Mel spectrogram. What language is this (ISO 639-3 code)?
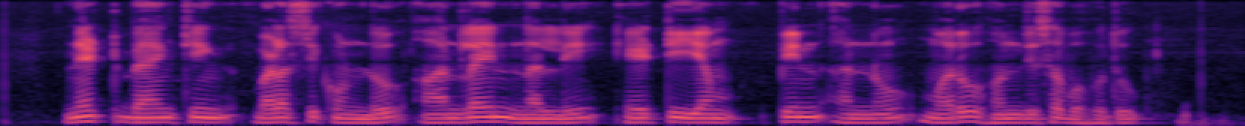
kan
